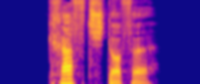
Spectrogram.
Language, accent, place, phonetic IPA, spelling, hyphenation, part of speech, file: German, Germany, Berlin, [ˈkʁaftˌʃtɔfə], Kraftstoffe, Kraft‧stof‧fe, noun, De-Kraftstoffe.ogg
- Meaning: nominative/accusative/genitive plural of Kraftstoff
